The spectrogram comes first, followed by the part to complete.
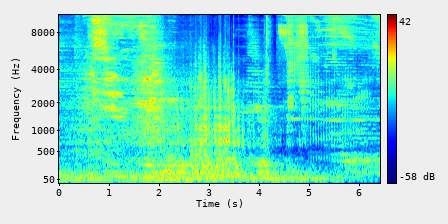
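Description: Cinema sound system playing the loud logo-intro soundtrack: heavy deep rumble with swelling whooshes, loudest two to three seconds in, then easing into steady held tones as the logo settles.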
